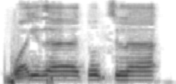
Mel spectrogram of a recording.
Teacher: التاء الاولى لا تهمس والتاء الثانية تهمس لان الاولى متحركة والثانية ساكنة. وكذا في كل تاء متحركة لا يجري النفس فيها.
